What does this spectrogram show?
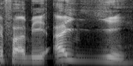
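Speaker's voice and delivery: فَبِأَيِّ pressing hard on "ay-yi"; firm doubled ya. Shown as a demonstration. Teacher showing the shaddah, firm ya. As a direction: hold the doubled y of فَبِأَيِّ, short final i. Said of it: "سختی سے ادا کریں گے".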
